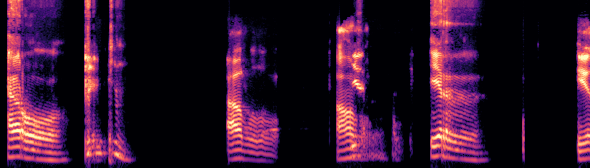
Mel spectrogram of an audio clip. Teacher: jadi ada getarannya, ada takrirnya, hanya saja tidak berlebihan.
